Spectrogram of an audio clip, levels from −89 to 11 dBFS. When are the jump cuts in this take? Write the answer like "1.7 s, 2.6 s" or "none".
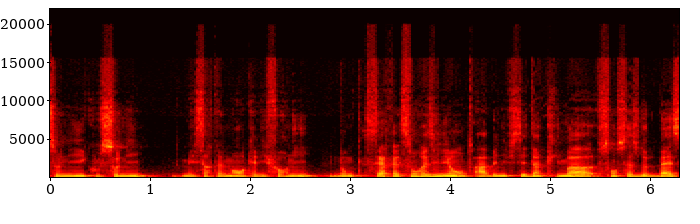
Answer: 2.7 s, 4.2 s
